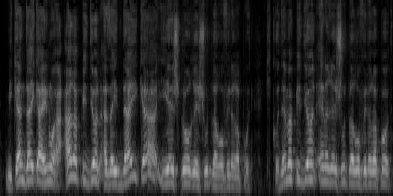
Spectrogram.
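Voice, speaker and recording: Animated rabbi teaching a text class. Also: male voice, sits high. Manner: animated, rising emphasis on Hebrew terms, asks and answers his own questions; casual asides to students. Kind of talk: religious text lesson.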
